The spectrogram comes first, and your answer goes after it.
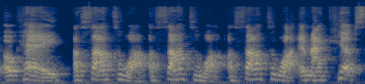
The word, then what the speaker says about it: Asantewa: So, like for example, it was this girl that went to school with me, and her name It's ASANTEWA, right?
